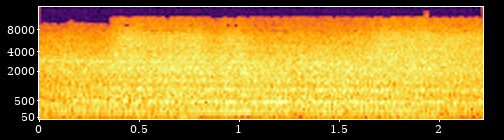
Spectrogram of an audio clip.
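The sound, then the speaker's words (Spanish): Steady, loud rumble of a Madrid metro train in motion, a continuous roar with humming tones running through it and no break or talk over the whole stretch. “necesitaba de un nuevo medio de transporte. El metro.”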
